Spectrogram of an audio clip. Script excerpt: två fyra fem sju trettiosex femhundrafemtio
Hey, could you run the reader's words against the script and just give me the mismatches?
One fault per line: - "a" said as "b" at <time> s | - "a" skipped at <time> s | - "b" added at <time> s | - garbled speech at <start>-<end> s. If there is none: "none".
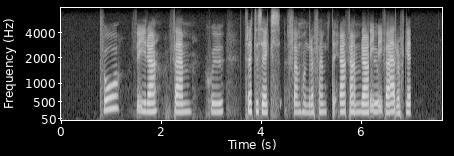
- garbled speech at 5.6-7.0 s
